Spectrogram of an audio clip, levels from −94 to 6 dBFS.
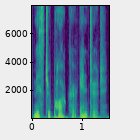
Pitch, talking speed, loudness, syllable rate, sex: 140 Hz, 115 wpm, -19 LUFS, 4.4 syllables/s, female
